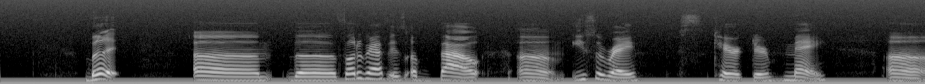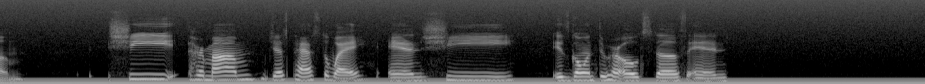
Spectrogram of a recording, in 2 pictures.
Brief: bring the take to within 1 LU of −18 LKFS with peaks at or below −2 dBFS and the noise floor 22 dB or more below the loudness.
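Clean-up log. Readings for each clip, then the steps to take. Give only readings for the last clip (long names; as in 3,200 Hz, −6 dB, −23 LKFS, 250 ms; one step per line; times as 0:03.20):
mains hum 50 Hz; hum harmonics up to 250 Hz; level of the hum −25 dBFS; background noise floor −27 dBFS; target noise floor −44 dBFS; integrated loudness −22.0 LKFS; sample peak −3.0 dBFS; target loudness −18.0 LKFS
→ hum removal 50 Hz, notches 5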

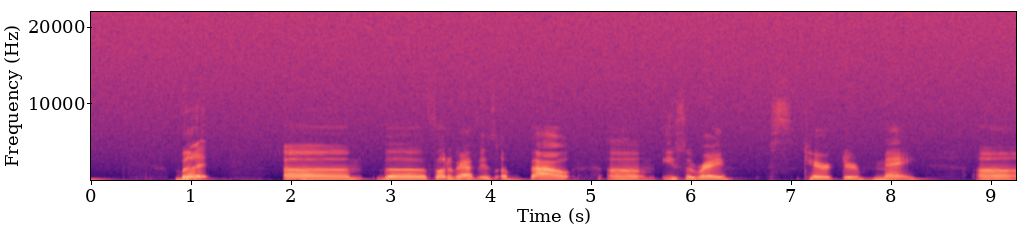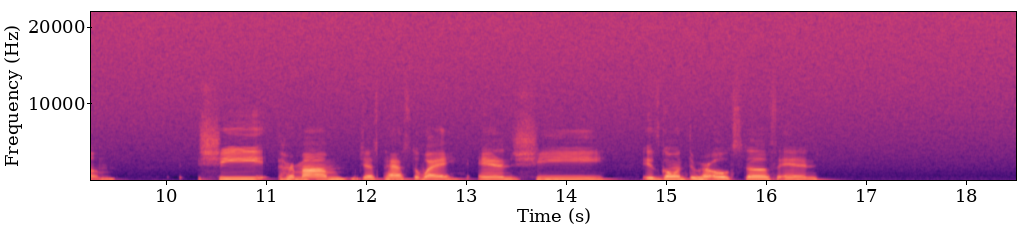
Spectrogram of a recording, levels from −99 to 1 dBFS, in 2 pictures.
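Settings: mains hum none found; background noise floor −34 dBFS; target noise floor −45 dBFS
→ noise reduction from a noise print 11 dB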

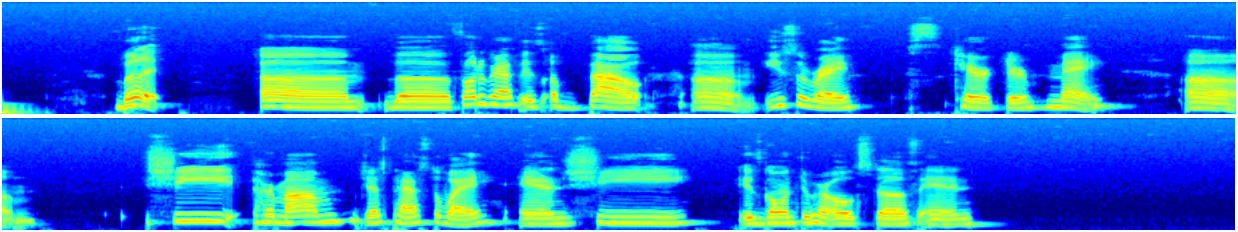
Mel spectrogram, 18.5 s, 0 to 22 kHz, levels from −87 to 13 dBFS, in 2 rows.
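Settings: background noise floor −45 dBFS; integrated loudness −22.0 LKFS; sample peak −3.0 dBFS; target loudness −18.0 LKFS
→ level +4 dB
brickwall limiter −2 dBFS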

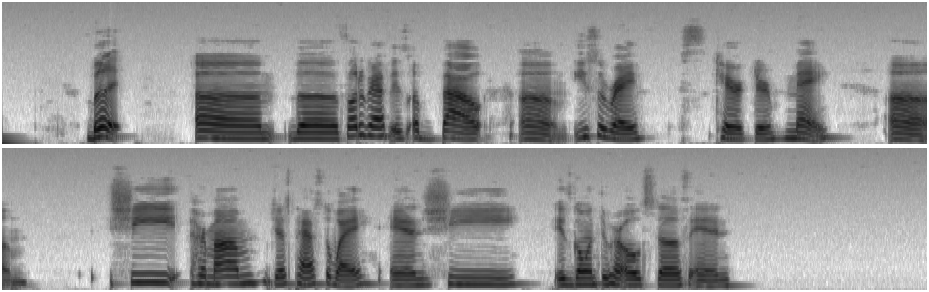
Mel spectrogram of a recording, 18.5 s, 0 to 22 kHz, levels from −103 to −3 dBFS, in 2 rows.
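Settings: integrated loudness −18.0 LKFS; sample peak −2.0 dBFS; background noise floor −41 dBFS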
